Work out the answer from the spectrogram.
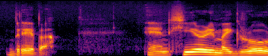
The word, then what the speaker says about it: breba: first scrap of figs some people say breba or braa they all the same I just like to pronounce mine Brea and here in my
